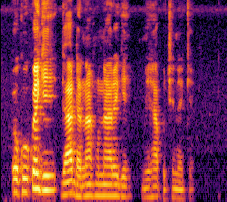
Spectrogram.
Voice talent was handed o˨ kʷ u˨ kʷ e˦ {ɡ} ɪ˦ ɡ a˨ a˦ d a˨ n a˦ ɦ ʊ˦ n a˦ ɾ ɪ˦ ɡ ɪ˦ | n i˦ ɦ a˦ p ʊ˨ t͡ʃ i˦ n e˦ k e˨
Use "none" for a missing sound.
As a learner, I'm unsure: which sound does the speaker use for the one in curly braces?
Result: ɡ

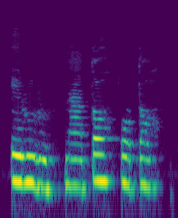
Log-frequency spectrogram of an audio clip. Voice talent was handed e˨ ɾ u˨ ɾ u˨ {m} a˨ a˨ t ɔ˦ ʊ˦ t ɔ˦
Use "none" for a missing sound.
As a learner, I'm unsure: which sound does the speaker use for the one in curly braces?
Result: n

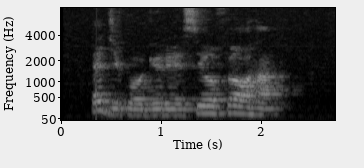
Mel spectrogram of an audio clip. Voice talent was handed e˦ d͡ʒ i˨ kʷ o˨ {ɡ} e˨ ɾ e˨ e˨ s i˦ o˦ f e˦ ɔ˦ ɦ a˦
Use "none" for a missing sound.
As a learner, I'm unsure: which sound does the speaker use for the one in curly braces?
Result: ɡ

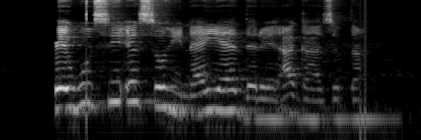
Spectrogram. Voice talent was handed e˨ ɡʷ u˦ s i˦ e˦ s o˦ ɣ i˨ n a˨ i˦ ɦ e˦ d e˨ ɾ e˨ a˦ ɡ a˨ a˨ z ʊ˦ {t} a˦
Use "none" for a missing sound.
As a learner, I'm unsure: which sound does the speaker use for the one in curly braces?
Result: t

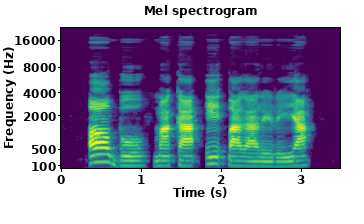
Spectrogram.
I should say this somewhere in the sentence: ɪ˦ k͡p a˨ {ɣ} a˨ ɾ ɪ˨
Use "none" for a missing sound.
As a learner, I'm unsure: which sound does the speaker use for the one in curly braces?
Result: ɣ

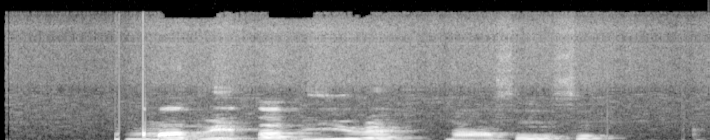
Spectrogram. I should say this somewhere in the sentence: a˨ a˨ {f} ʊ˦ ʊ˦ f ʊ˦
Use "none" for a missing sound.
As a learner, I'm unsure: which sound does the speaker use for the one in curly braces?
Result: f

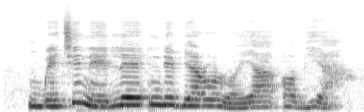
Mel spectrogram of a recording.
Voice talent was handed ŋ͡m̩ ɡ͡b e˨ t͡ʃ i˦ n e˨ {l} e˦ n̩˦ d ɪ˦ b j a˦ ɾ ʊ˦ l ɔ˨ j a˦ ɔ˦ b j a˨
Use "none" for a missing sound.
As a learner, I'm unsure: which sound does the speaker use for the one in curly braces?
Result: l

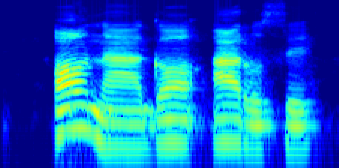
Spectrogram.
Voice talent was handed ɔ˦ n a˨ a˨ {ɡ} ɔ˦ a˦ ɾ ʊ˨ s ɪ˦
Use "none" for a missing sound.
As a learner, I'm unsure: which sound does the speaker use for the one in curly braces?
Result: ɡ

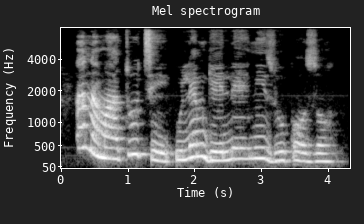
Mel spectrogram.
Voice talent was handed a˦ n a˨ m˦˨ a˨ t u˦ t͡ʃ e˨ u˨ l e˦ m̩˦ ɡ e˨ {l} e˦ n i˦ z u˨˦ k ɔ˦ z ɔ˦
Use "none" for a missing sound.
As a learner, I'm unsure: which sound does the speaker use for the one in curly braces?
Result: l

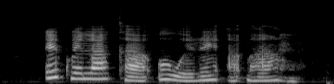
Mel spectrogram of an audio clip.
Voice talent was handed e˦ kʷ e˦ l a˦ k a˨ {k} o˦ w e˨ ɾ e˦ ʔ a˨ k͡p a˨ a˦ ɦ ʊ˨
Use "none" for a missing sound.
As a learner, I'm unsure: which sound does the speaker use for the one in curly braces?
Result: none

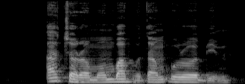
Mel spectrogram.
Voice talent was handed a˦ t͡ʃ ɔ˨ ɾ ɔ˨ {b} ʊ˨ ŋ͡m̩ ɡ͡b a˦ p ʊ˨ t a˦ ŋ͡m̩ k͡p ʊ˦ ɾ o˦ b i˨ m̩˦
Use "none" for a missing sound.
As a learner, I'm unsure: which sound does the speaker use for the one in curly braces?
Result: m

